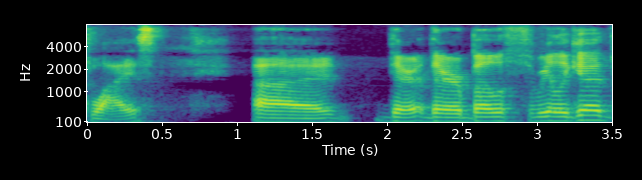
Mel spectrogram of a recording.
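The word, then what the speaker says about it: Wwise: studio and audiokinetic wise which is w wise but it's pronounced wise there they're both really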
